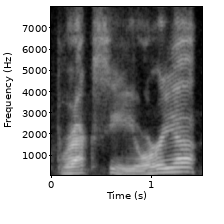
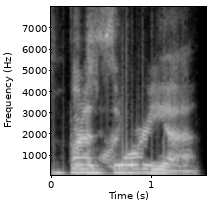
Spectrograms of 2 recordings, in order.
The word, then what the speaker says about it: Brazoria: west north south southern braxioria county where the what where did you guys come up with these names how the hell do you pronounce that it's brazoria brazoria county holy crap what really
